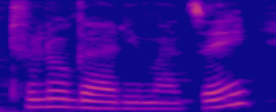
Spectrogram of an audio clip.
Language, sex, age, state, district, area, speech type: Nepali, female, 30-45, West Bengal, Kalimpong, rural, spontaneous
